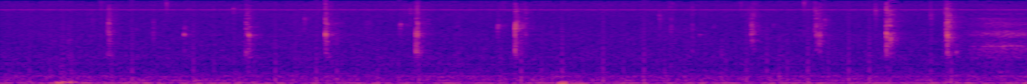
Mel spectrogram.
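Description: A person chewing a bite of soft chocolate-filled croissant with the mouth closed: scattered small irregular mouth clicks.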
